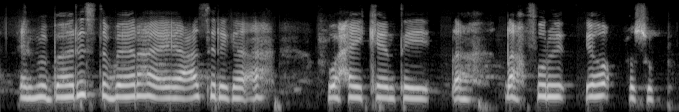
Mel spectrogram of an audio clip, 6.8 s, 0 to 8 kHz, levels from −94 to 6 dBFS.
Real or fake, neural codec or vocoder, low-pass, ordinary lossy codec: real; none; 7.2 kHz; none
